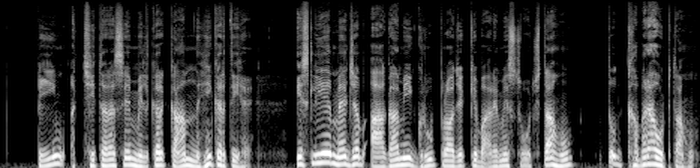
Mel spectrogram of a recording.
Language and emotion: Hindi, fearful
